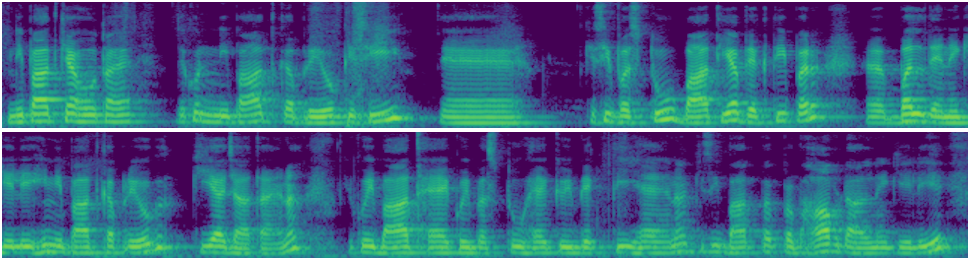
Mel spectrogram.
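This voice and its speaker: A man's voice: mid-range voice, fairly even intonation, normal speed. A man teaching a grammar lesson for exam preparation, explaining step by step and often checking in with "है ना". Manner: explains with frequent "है ना" tags.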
